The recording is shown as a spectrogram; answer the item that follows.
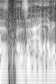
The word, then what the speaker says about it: lasagna: The G in lasagna. Nobody says lasagna. – Right. – The G is silent.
